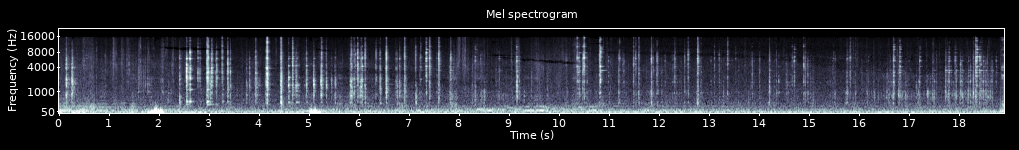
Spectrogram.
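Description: A ratchet loosening the lower pinch bolts on a Honda Goldwing front wheel, making faint, rapid clicking bursts that repeat in short runs with brief pauses between them.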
